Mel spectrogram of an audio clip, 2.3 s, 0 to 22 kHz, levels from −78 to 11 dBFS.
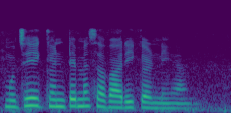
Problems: none marked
